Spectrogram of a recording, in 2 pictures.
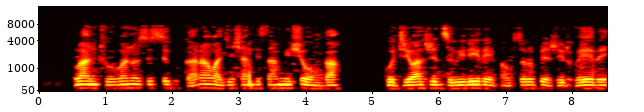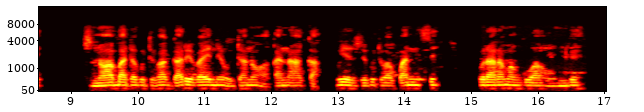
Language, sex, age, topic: Ndau, male, 18-24, health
